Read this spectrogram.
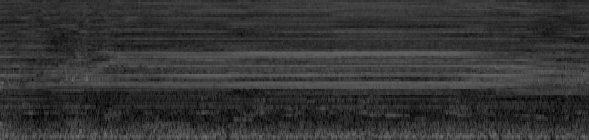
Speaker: These bad boys are pretty quiet. I like them.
